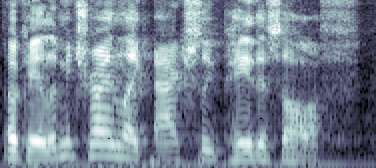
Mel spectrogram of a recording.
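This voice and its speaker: A man's voice: a little high, lively intonation, quick pace. Laid-back young man telling stories. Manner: laid-back storytelling with lots of fillers and slang. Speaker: podcast guest, marketing agency owner. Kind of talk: casual podcast chat.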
